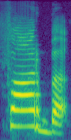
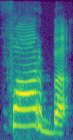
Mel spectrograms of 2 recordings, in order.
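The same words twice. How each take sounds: The two takes are said the same way.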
